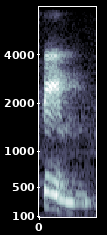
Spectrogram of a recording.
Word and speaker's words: thing: thing okay that's thin thing the thing with with the tongue in between the teeth it's it yeah yeah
